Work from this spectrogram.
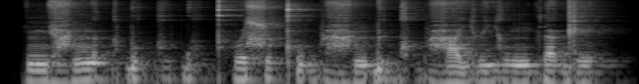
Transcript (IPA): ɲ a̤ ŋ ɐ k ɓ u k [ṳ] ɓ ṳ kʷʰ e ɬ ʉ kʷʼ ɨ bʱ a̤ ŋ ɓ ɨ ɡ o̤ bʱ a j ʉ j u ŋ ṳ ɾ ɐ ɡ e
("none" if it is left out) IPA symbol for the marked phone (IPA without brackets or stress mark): ṳ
